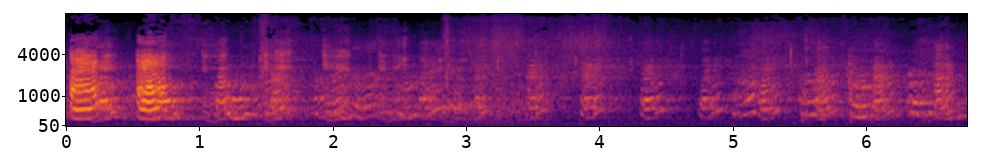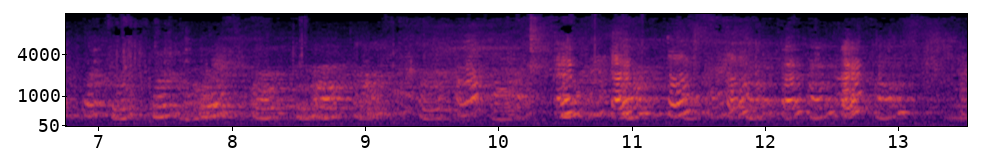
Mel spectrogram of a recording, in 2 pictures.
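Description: Sea lions bark in a hoarse, overlapping chorus, harsh voiced calls tumbling over one another.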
